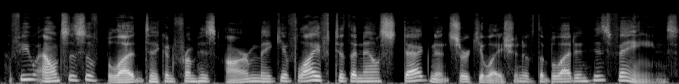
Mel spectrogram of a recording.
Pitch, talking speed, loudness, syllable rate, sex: 140 Hz, 205 wpm, -19 LUFS, 4.5 syllables/s, male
